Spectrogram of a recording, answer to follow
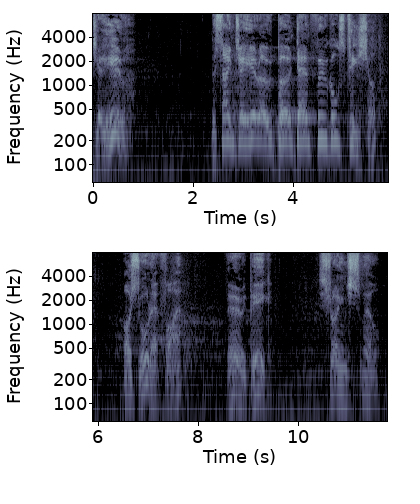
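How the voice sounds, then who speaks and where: Putting on a character voice at a medium pitch, a man speaks at a very slow pace with long, frequent pauses over clear background noise. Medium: video game. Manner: short clipped sentences, blunt.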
